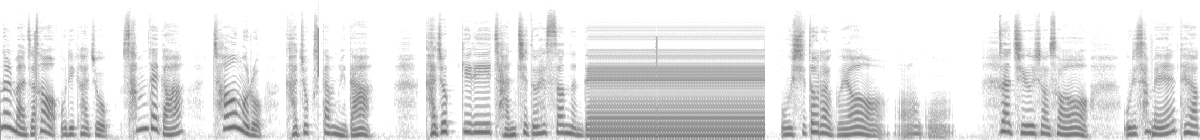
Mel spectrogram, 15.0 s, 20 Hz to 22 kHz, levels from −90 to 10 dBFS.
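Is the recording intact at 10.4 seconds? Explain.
Yes, the speech at 10.4 seconds plays through intact, with no audible fault at that moment.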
